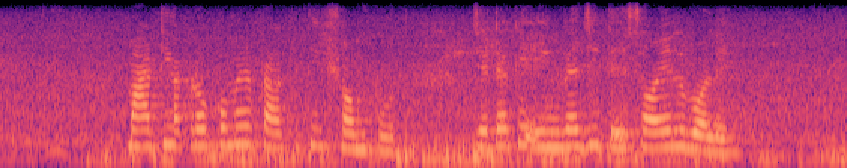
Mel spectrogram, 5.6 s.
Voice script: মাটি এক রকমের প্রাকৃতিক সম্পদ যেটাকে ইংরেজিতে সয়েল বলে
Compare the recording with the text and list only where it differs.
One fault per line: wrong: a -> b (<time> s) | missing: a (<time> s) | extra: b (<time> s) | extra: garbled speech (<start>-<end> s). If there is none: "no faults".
no faults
